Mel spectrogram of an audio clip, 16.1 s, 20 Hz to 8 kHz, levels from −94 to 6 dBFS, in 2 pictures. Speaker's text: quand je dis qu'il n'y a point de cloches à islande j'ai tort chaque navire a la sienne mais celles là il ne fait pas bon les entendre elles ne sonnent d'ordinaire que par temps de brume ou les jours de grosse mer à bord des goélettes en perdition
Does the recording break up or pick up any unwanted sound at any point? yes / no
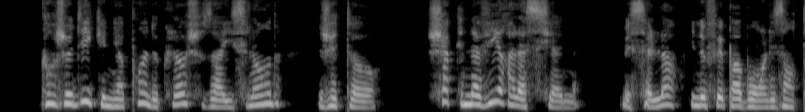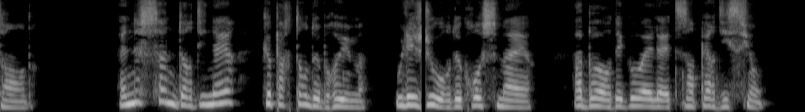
yes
